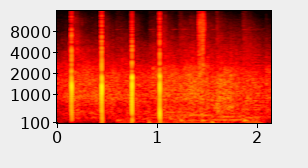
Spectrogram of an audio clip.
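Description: Four sharp hand claps in a steady, even rhythm, followed by a soft, fading wash of noise. No one speaks.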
